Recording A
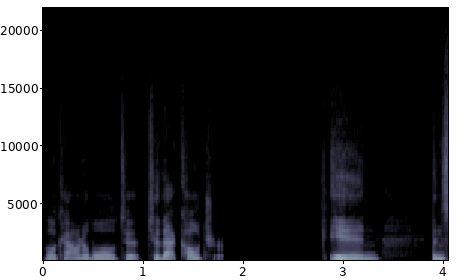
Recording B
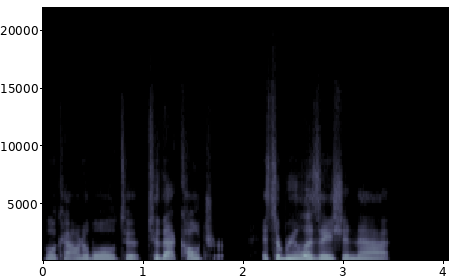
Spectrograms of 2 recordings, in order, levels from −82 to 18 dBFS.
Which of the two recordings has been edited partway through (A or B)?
B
